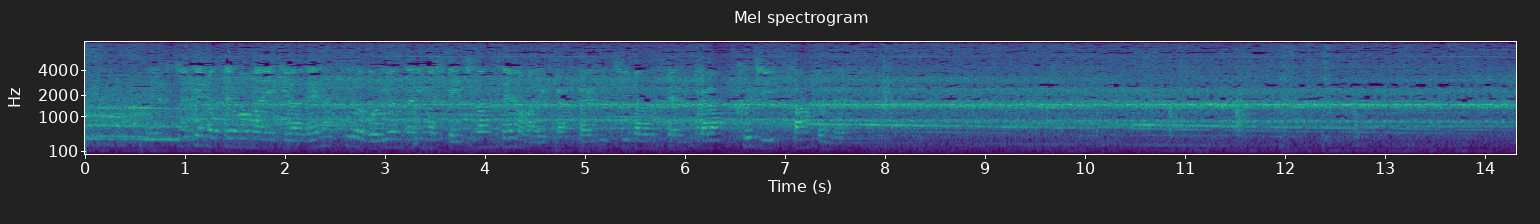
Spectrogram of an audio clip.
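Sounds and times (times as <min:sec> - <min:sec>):
Toei 10-300 series train motor whine: 0:00.0 - 0:14.3.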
